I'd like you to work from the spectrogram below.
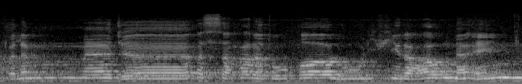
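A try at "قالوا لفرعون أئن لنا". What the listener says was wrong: لا جيب الهمزة الأولى. شوف آئن لنا. آئن لنا الهمزة الأولى.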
